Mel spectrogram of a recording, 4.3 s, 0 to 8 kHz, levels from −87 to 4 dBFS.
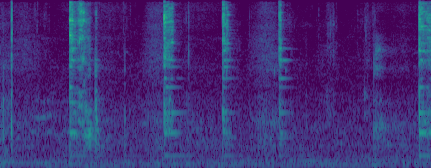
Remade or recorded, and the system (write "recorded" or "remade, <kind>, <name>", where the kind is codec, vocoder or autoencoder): recorded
